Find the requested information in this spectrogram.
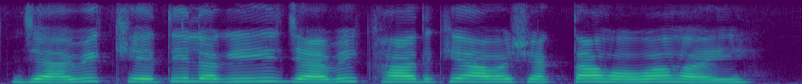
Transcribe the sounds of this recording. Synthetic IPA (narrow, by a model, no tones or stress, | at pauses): d͡ʒaːʋikʰːeːt̪ilɐɡid͡ʒaːʋikʰːaːd̪kiaːʋəʃjək̚t̪aɦoʋaɦəi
